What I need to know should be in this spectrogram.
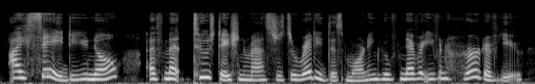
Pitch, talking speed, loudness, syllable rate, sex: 240 Hz, 215 wpm, -18 LUFS, 5.8 syllables/s, female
